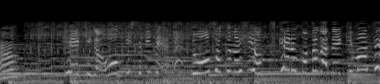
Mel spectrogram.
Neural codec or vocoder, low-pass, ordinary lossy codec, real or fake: none; none; none; real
